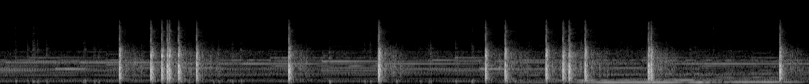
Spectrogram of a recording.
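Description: Fireworks going off in sharp, loud reports at irregular intervals, some in quick clusters of three or four, over music with long held notes.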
